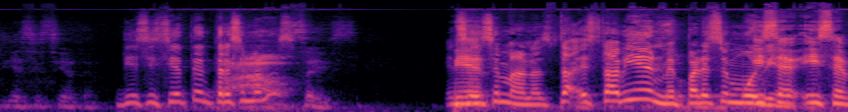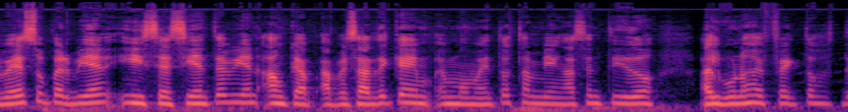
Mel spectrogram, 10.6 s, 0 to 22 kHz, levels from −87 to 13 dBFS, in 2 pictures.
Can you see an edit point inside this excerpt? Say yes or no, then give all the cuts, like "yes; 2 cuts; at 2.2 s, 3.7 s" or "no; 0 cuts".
no; 0 cuts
